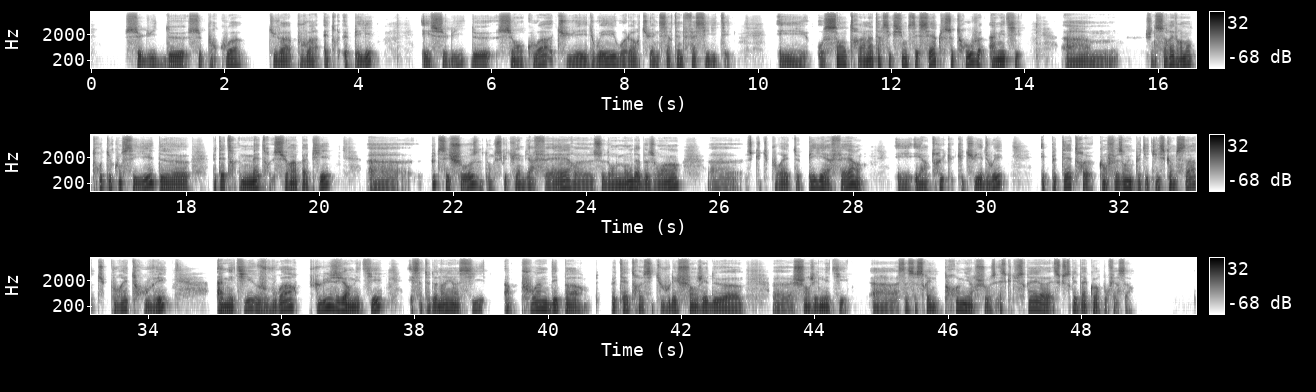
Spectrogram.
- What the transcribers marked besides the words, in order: none
- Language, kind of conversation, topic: French, advice, Comment rebondir après une perte d’emploi soudaine et repenser sa carrière ?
